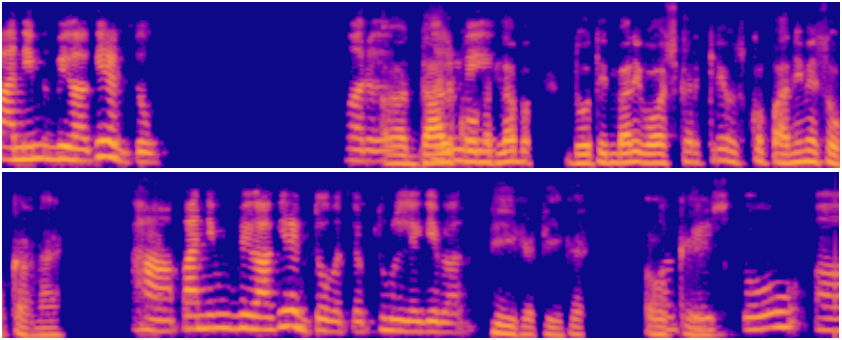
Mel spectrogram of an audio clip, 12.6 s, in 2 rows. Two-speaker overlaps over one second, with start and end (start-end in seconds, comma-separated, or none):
none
